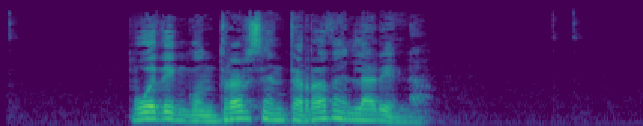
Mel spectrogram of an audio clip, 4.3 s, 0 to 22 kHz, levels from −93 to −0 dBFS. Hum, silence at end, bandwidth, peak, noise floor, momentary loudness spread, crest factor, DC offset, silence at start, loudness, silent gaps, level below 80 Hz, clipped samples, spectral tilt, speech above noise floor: none; 1.45 s; 16 kHz; -18 dBFS; -82 dBFS; 10 LU; 20 dB; under 0.1%; 0.9 s; -35 LUFS; none; -76 dBFS; under 0.1%; -4.5 dB/octave; 47 dB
